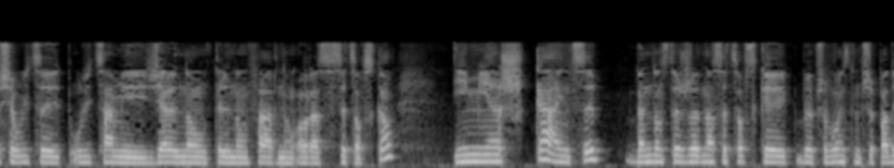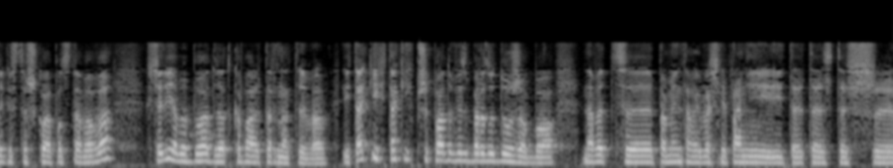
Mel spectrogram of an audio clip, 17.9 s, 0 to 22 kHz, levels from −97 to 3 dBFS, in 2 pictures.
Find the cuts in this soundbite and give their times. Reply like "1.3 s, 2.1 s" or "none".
12.3 s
